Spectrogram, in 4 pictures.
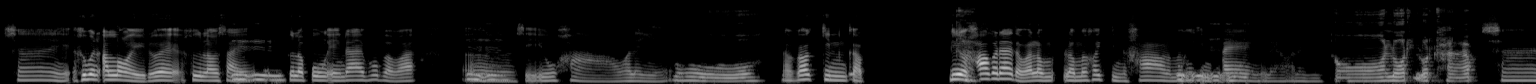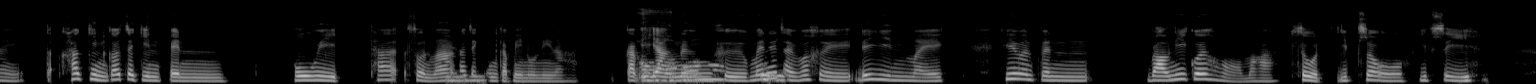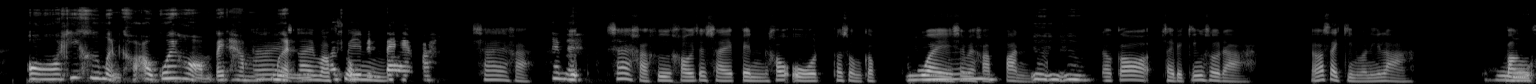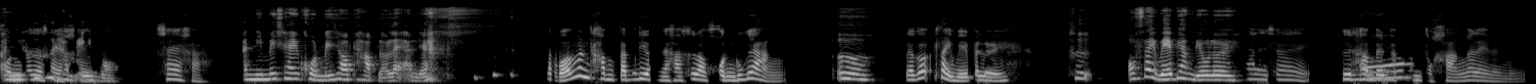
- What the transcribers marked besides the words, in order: other background noise; chuckle
- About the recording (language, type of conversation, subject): Thai, unstructured, กิจกรรมใดช่วยให้คุณรู้สึกผ่อนคลายมากที่สุด?
- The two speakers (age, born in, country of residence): 20-24, Thailand, Thailand; 30-34, Thailand, Thailand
